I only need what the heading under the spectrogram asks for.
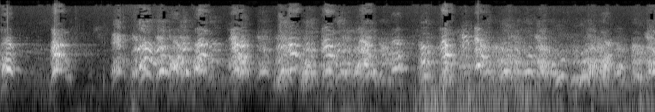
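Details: Several adoption-center dogs bark together as an NRK TV crew looks on. The barks and yips blur into an almost unbroken din, with some higher whiny notes and a low knock near the middle.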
